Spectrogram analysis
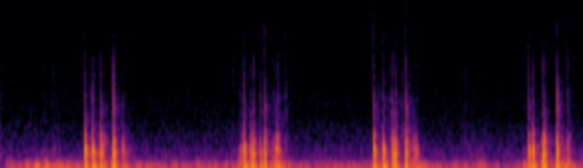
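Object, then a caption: Faux leather covered hard shell case. Fingertips and nails tap and scratch the embossed front of a brown, chocolate-bar-shaped zippered hard case, a hand-sized, hollow, closed molded shell covered in faux leather and held in both hands. Four short bursts of three or four quick taps each come a little over a second apart. The taps are dull, hollow knocks in the low-mid range with almost no ring, separated by a faint scratchy rustle.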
